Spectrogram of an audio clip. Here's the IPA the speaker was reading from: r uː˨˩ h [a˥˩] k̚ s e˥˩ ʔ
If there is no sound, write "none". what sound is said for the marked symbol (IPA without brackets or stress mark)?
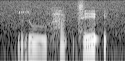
a˨˩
